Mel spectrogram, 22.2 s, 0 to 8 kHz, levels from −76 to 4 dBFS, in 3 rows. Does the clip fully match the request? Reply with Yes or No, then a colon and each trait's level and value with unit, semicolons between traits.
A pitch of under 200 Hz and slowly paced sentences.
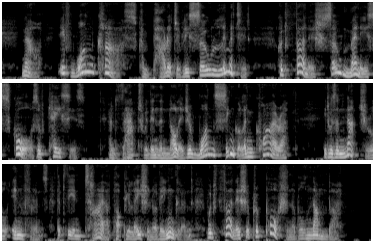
Yes: low, 135 Hz; slow, 105 wpm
